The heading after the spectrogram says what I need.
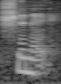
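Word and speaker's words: sin é: to say that is then you say shin a with no h sound just shin a if it's a female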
